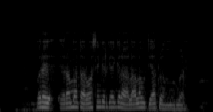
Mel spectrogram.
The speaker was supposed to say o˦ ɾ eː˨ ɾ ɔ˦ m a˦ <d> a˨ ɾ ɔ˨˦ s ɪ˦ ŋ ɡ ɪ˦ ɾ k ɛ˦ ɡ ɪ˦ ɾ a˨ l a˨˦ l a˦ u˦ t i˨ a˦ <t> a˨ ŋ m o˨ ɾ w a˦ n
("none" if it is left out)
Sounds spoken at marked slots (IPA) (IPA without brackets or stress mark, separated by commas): t, t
